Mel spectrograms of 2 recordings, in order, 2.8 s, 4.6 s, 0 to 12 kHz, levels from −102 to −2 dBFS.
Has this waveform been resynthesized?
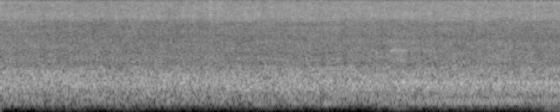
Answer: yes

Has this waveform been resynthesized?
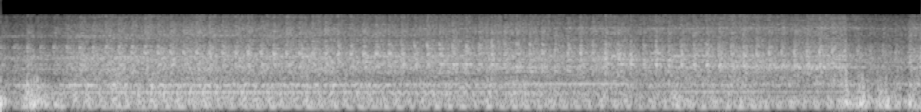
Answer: no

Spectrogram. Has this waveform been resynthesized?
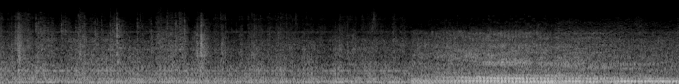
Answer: no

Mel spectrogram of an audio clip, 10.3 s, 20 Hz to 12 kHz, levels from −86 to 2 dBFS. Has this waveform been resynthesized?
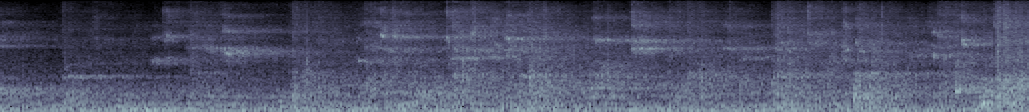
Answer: yes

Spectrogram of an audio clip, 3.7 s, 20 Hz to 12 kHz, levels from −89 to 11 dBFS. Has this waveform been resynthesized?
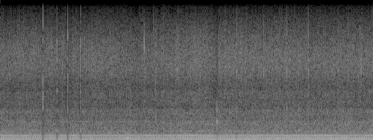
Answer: no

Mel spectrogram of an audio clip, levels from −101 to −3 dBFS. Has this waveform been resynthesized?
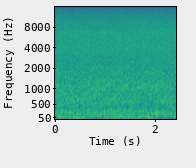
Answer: yes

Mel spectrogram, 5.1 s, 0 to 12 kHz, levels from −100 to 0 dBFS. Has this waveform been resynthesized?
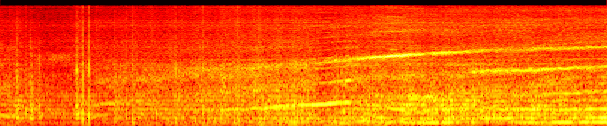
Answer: yes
